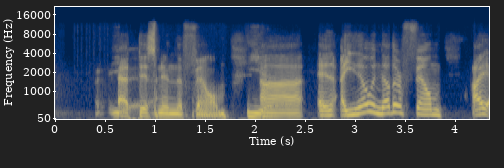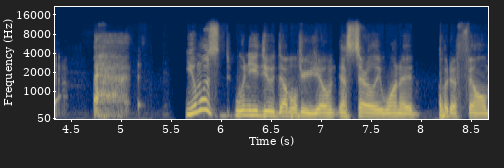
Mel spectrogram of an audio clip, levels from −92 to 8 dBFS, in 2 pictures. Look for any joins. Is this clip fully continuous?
no; 2 cuts; at 1.0 s, 6.8 s

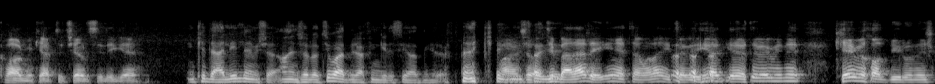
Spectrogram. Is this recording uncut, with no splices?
yes; 0 cuts

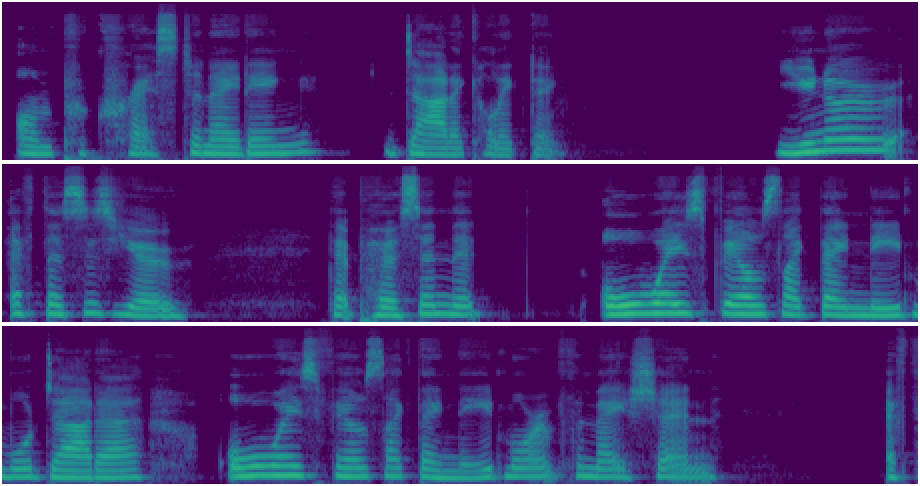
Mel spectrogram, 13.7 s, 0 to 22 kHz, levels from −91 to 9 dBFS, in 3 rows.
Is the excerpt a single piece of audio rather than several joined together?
yes; 0 cuts

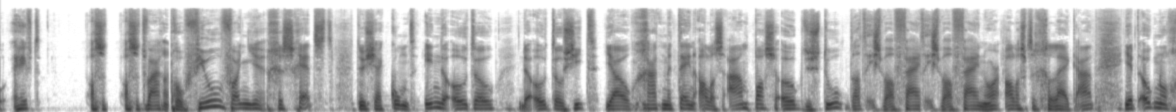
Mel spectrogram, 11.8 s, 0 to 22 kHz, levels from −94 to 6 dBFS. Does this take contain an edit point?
yes; 4 cuts; at 1.1 s, 1.7 s, 9.2 s, 10.3 s

